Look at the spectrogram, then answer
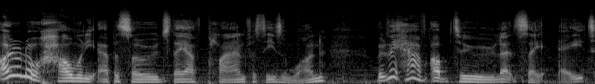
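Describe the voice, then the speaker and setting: Over music in the background, a man speaks at a medium pitch and moderate pace with lively intonation. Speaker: animation commentary youtuber. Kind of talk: casual commentary to camera.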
